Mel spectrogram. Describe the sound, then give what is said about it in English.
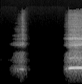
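A voice imitates a comically falling owl: a short, soft breathy hoot, a brief pause, then a louder wheezy whistle held at one steady pitch until the end. “Wow, was that an owl falling through a hoop? Comically falling owl.”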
